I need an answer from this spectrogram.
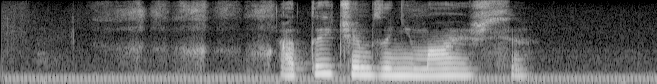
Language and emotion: Russian, sad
